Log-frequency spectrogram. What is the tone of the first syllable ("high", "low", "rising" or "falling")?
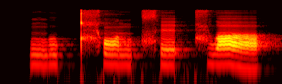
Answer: high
